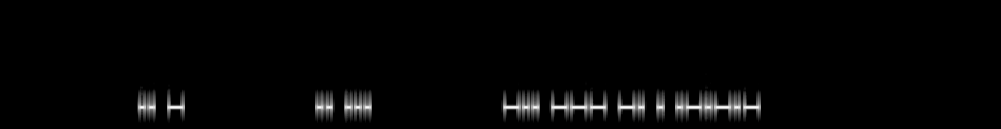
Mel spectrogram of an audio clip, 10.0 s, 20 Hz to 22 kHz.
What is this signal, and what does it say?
Morse code, heard as a keyed tone, about 25 wpm, 700 Hz. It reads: IT IS DONE.
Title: 4x Word-Spacing - Sentences from Top 500 Words - 25wpm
